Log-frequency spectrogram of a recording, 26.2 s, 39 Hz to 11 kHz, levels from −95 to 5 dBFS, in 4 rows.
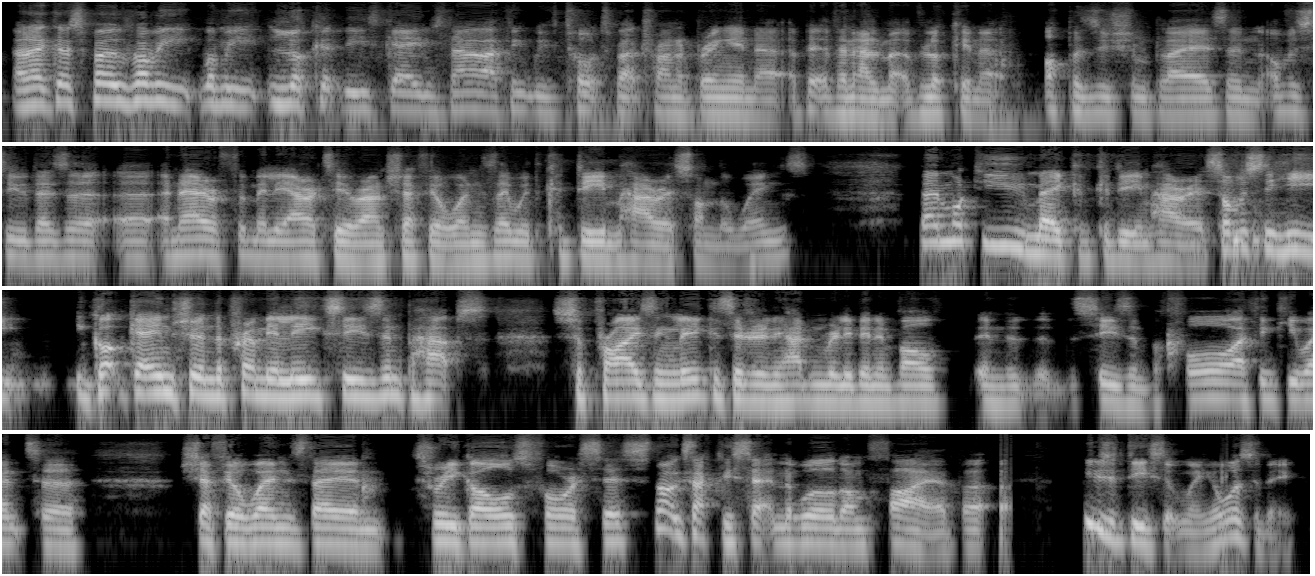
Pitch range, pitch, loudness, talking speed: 120-150 Hz, 130 Hz, -23 LUFS, 250 wpm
